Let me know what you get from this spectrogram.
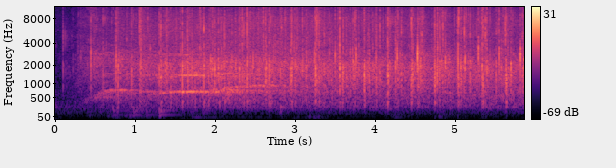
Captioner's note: audience cheers and applauds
